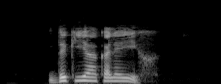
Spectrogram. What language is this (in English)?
Belarusian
